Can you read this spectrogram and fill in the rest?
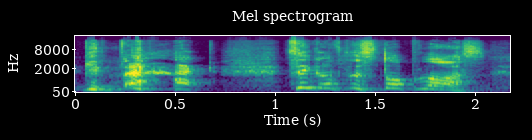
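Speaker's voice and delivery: high, loud frantic pleading at the chart; mock panic with a laugh; panicked trader. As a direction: shout it like a trade going wrong, laughing. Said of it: "I'm too emotional".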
